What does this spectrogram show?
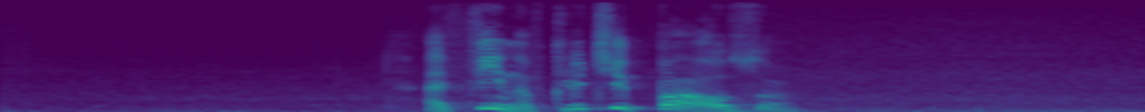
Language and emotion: Russian, angry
